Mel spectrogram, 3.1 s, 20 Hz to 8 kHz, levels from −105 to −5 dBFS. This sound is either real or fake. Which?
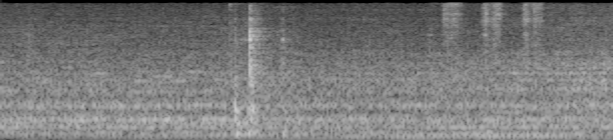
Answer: real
